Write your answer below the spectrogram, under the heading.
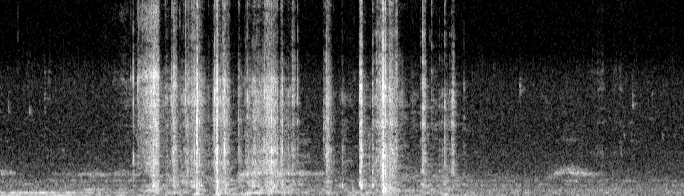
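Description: Handling noise from the phone: a burst of scrapes and clicks about a second in, lasting around three seconds, sharpest near the four-second mark. Otherwise a faint room background.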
